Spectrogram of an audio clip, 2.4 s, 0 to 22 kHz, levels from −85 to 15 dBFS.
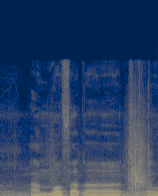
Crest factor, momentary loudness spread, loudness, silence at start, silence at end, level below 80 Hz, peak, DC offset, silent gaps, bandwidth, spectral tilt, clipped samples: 16 dB; 6 LU; -20 LUFS; 0 s; 0 s; -50 dBFS; -4 dBFS; under 0.1%; none; 15.5 kHz; -5.5 dB/octave; under 0.1%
